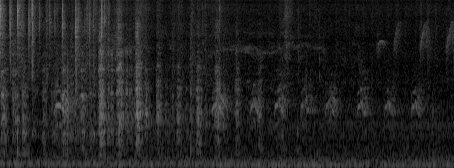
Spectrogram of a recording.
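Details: Bisuke, a field-type Labrador Retriever, mating: hurried panting fades into a series of short, soft, arched tonal whines repeated about twice per second, over a steady low hum.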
